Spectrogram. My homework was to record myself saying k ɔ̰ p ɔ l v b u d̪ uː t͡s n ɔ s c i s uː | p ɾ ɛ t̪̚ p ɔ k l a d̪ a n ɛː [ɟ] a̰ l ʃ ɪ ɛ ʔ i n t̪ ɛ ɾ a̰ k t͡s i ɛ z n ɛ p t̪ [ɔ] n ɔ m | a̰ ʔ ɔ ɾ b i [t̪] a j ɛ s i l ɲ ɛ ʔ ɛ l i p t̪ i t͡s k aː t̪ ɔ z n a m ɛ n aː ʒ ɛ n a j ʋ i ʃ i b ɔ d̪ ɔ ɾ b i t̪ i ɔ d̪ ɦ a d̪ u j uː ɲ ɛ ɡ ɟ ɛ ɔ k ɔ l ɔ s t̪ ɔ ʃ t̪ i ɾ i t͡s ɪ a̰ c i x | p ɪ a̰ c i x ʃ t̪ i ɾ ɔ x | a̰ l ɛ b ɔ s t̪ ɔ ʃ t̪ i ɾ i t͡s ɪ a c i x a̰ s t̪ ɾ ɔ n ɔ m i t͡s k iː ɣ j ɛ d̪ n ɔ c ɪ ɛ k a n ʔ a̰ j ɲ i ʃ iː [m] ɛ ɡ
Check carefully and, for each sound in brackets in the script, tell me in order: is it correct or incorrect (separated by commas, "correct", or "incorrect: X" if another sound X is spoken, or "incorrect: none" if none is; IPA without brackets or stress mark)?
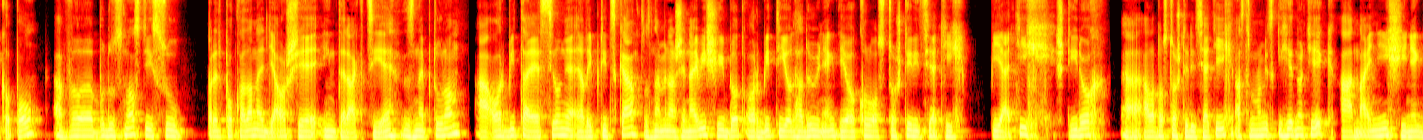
correct, incorrect: u, correct, incorrect: ɲ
